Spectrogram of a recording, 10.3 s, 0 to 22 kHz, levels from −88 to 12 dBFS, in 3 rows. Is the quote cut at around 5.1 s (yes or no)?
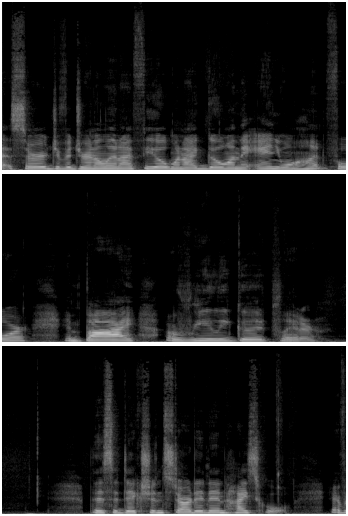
no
